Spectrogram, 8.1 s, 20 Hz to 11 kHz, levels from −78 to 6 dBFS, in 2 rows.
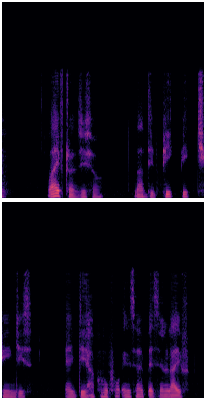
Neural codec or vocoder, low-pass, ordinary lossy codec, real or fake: codec, 16 kHz, about 1 kbps, DyCAST, with the encoder's durations; 7.2 kHz; none; fake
